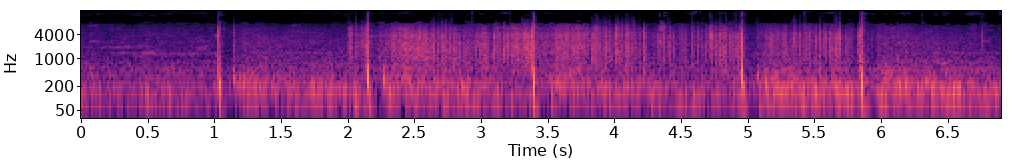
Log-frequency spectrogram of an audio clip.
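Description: Aerial fireworks going off: about five sharp bangs roughly a second apart, with a spell of crackling after the second bang and a low rumble underneath.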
